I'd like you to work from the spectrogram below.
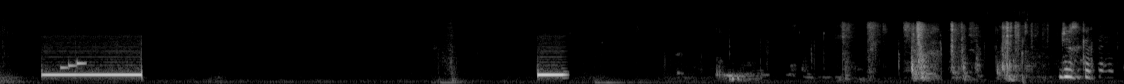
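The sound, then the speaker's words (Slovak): A telephone call rings through on the line with a steady mid-pitched tone, first a long burst of about a second and then a short one after a pause. People then talk over the connection. “No, tak už ti volám, tak poď rýchlo.”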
